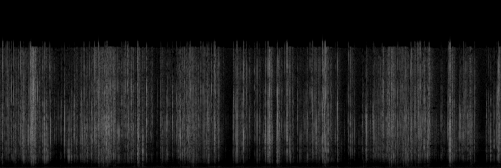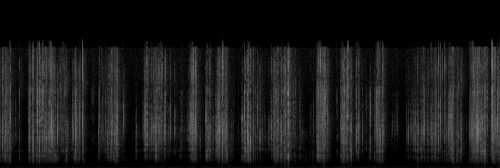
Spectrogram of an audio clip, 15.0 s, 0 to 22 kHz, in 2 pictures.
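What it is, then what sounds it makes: Plush carrot toy with crinkle filling. An orange velour plush carrot cat toy with crinkle filling is squeezed and scratched with fingertips and nails for about 15 seconds. It makes dense, bright crinkling and crackling bursts with short, dry pops, over a faint steady low hum.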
